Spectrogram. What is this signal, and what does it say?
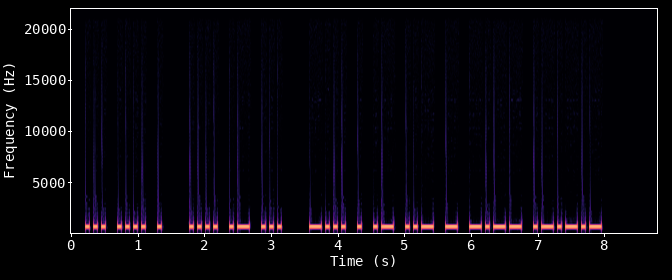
Morse code, heard as a keyed tone, about 20 wpm, 700 Hz. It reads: SHE HAS BEAUTY.
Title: Sentences from Top 1000 Words - Review Part 2 - 20wpm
